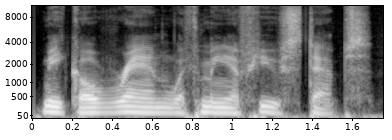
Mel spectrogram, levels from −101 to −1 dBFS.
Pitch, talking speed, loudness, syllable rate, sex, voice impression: 110 Hz, 240 wpm, -15 LUFS, 4.9 syllables/s, male, masculine, adult-like, slightly thick, fluent, slightly refreshing, sincere, slightly friendly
